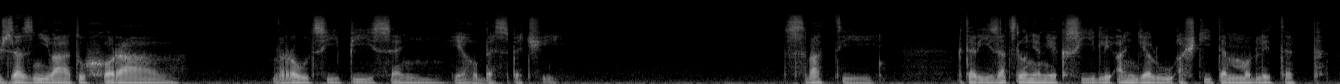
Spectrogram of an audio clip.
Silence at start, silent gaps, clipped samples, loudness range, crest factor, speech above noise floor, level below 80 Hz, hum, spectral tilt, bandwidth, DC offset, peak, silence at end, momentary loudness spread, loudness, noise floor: 0 s; none; under 0.1%; 10 LU; 20 dB; 25 dB; -38 dBFS; none; -5.5 dB/octave; 11.5 kHz; under 0.1%; -10 dBFS; 0 s; 13 LU; -31 LUFS; -55 dBFS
